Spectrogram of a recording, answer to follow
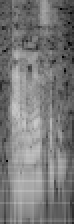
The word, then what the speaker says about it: atomicity: you're you're a native speaker how do you pronounce this yeah what he said right atomicity thanks mom right so so basically the idea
